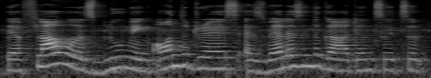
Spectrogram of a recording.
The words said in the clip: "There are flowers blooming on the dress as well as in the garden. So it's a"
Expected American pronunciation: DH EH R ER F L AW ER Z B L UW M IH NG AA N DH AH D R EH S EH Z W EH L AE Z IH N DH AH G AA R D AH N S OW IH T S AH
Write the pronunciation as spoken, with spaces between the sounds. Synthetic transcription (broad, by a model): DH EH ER F L AW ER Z B L UW M IH NG AA N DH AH D R EH S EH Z W EH L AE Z IH N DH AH G AA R D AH N S OW IH T S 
